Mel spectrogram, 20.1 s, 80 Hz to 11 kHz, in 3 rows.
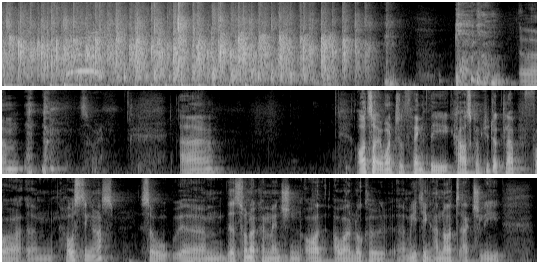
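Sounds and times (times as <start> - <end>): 
audience applauding: 0.0 - 4.8
speech: 11.1 - 19.8.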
